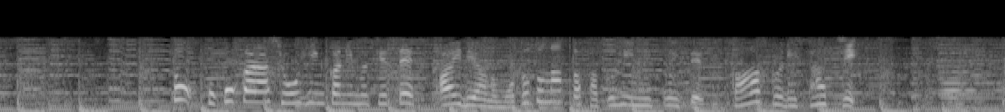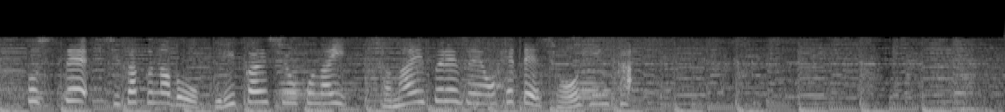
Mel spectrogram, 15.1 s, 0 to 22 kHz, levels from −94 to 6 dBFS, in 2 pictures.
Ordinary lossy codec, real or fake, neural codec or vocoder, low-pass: none; real; none; 5.4 kHz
